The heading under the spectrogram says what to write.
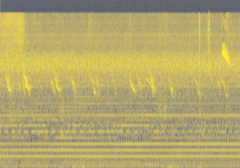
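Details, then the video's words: Chinese hwamei female, fed mealworms, calls to the male in rapid, irregular bursts of short falling chirps, nearly three per second, ending with a higher sharp note; steady electrical hum underneath. "Tiểu mi mái chép gọi trống khi cho ăn sâu gạo"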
